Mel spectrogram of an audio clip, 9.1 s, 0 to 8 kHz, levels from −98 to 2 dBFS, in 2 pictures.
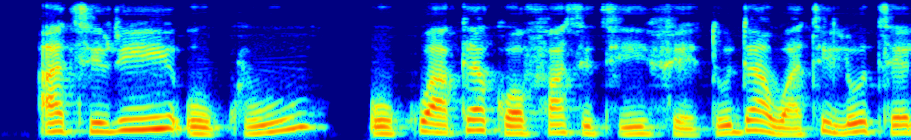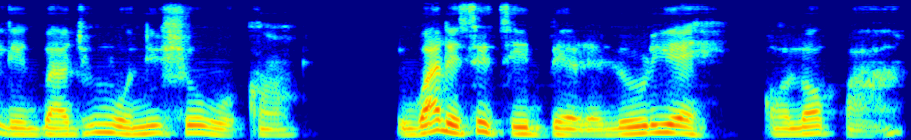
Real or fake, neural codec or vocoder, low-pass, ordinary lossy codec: fake; codec, 16 kHz, 16 kbps, FunCodec, trained on LibriTTS, 50 frames a second; none; none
